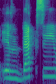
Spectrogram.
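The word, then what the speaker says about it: Imvexxy: It's called Imvexi, rhymes with I'm sexy.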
